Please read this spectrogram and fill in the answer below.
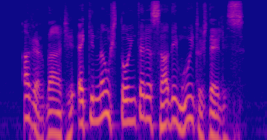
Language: Portuguese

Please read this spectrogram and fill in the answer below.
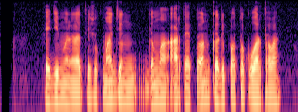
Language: Sundanese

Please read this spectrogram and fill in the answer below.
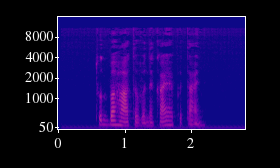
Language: Ukrainian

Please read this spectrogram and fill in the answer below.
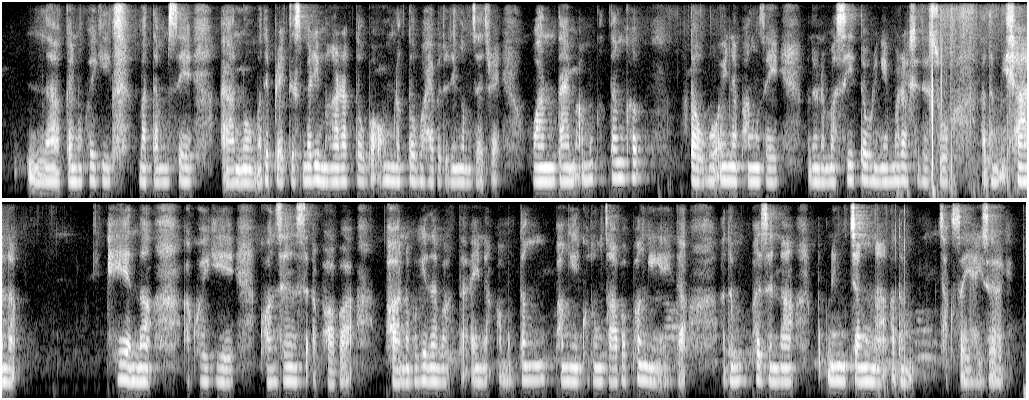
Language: Manipuri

